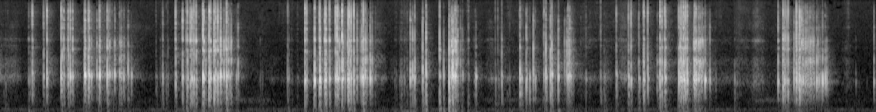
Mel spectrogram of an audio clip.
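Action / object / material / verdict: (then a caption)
scrape / textured silicone pad / silicone / none. A small mint-green textured silicone makeup brush cleaning pad, solid and flexible, is held in both hands and scratched and tapped with long manicured nails. Bursts of dry, crisp scratching alternate with quick clusters of light taps, each sound short with almost no ring and a bright edge.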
